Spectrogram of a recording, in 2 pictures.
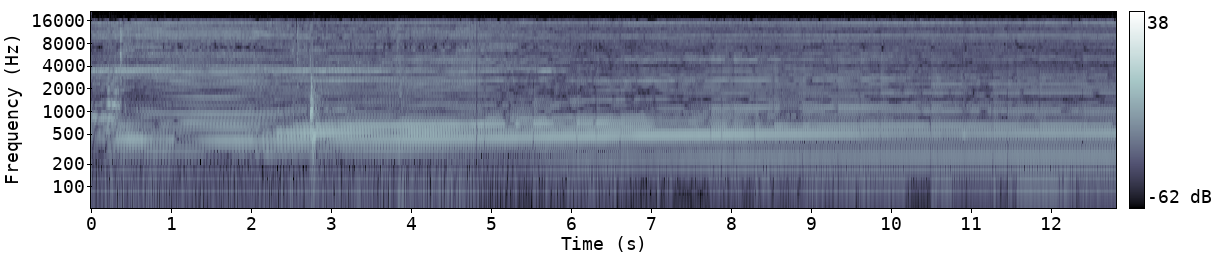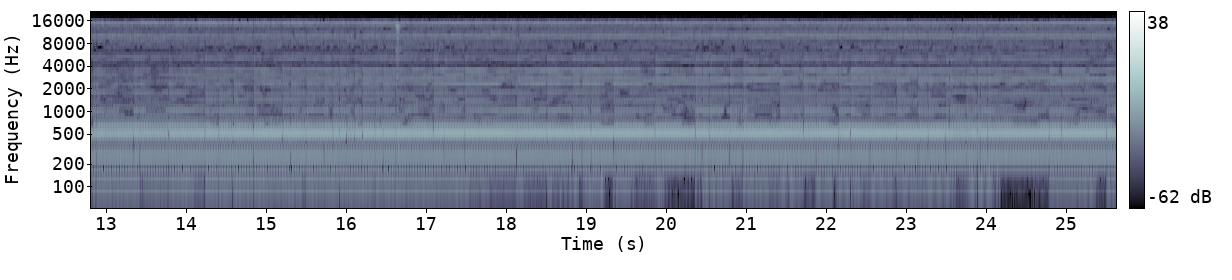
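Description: A Mason Genie jar vacuum sealer runs with a steady electric motor hum and buzz, starting with a brief click and continuing evenly and moderately loud, close by.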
